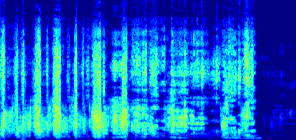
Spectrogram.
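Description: Audience applauding, a dense patter of many hand claps that stops abruptly just before the end.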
